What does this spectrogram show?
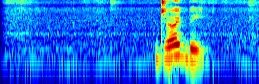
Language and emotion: Russian, neutral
